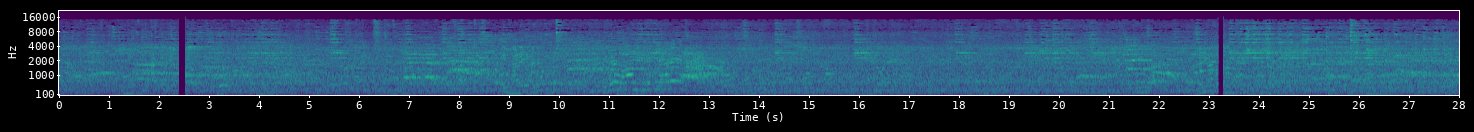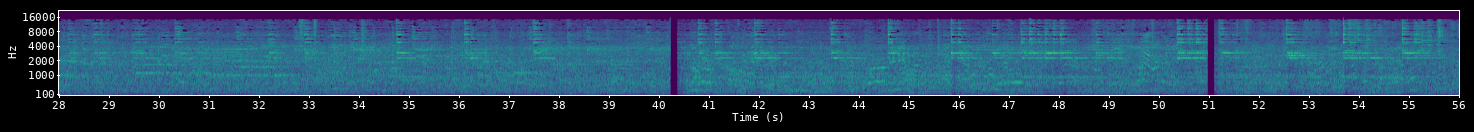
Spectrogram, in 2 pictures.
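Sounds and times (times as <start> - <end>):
crowd noise: 0.0 - 56.0
metal bells ringing: 0.0 - 56.0.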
